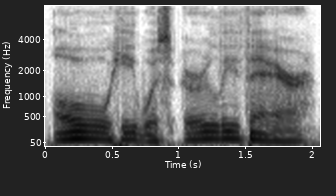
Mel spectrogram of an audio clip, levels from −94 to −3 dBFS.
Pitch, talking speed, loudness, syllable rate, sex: 90 Hz, 145 wpm, -15 LUFS, 3.7 syllables/s, male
